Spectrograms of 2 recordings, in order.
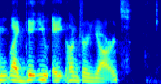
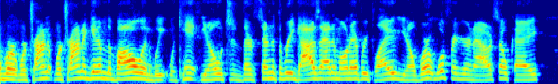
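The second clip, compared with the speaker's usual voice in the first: put-on voice, pitched higher and fast. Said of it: "Pete's got the best impression of you".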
